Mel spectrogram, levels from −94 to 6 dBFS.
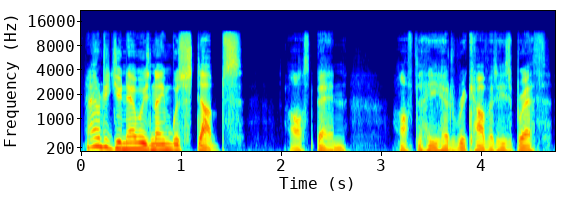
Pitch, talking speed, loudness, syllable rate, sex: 125 Hz, 200 wpm, -18 LUFS, 5.8 syllables/s, male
